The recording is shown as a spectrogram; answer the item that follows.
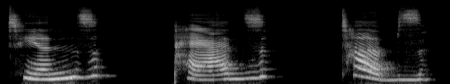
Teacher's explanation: the S at the end of those tins pads tubs they were a voiced S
